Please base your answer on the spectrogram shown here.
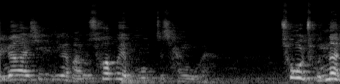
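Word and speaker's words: Django: 이 역시 서부의 무법자 장고라고 알아? 총잡이 장고. 장고의 진짜 이름이 원래는 BJNGO야. G는 묵음이야.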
